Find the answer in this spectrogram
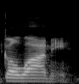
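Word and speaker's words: Jolani: his name is literally Golani though right like he's from the Golan Heights that's what it's just we spell it with a J but it's really a g it's Abu Muhammad gani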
